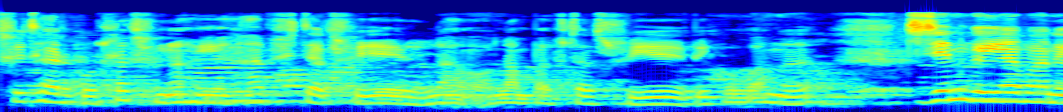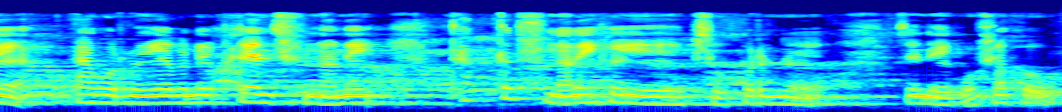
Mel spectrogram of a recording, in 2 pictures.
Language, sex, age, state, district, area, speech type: Bodo, female, 60+, Assam, Kokrajhar, rural, spontaneous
